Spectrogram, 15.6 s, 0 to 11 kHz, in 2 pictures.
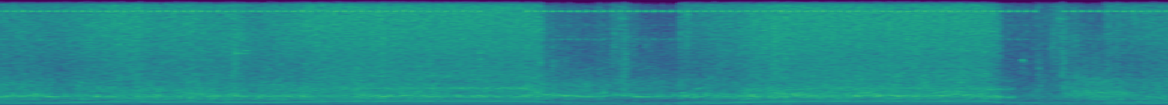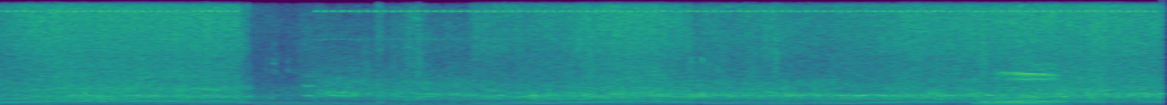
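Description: A Mercedes-Benz drifts in Forza Horizon 5, its engine rising and falling through repeated revving sweeps while the tyres squeal and hiss. The car sounds loud and close and holds the drift without a break.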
